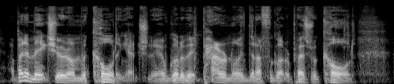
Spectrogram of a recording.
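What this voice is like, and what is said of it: Slightly nasal, congested voice. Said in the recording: “Got a bit of a cold as well, so I must apologise if my voice is a little bit more nasal than usual.”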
